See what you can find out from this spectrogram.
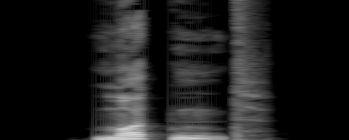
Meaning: present participle of motten
- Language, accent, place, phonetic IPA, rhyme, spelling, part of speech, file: German, Germany, Berlin, [ˈmɔtn̩t], -ɔtn̩t, mottend, verb, De-mottend.ogg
